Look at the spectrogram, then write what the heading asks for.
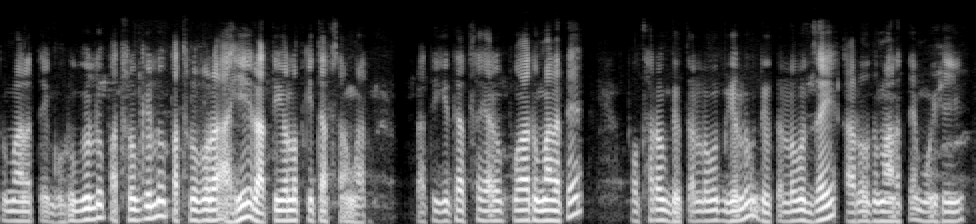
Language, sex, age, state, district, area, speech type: Assamese, male, 45-60, Assam, Barpeta, rural, spontaneous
